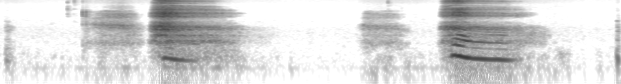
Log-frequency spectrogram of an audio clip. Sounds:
Sigh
